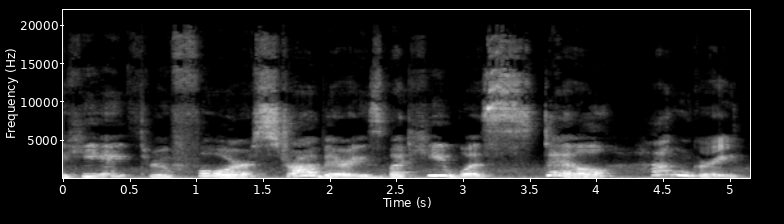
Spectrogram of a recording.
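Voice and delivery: lively storybook read-aloud for little ones; reading to children. A narrator's reading. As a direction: read it to a circle of kids, counting along. Reads picture book to children.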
